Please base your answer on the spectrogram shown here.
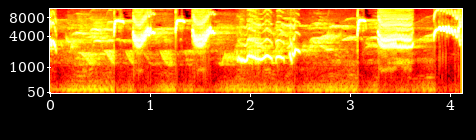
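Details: Kacer singing to stir up rival birds: rich mix of bright looping whistles, a warbled descending phrase and a harsh buzzy burst, delivered in quick loud fragments.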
